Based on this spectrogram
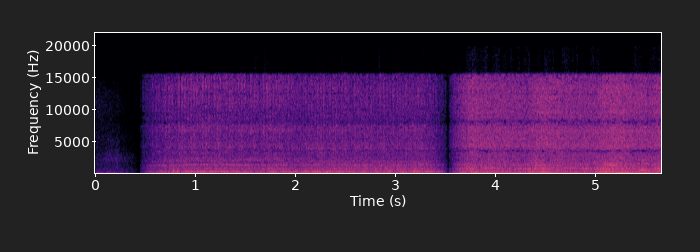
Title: maruti zen missing problem, misfire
